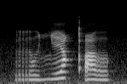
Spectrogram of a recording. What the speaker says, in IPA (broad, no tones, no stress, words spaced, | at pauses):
rʊʎe qʼɤ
